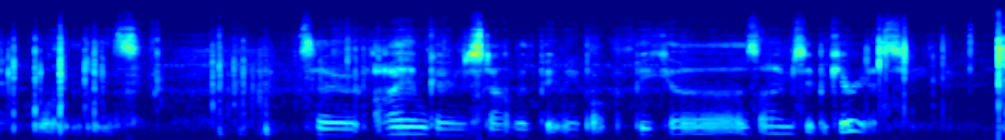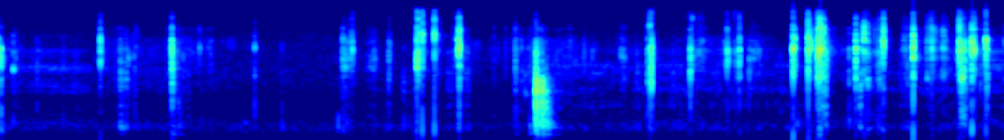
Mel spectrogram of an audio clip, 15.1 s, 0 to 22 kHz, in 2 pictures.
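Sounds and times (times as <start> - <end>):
plastic shrink-wrap crackling: 10.1 - 15.0.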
